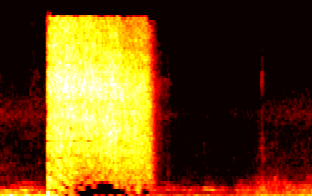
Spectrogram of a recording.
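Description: A model rocket motor igniting and lifting off the pad: a loud, rushing hiss that lasts under a second and cuts off sharply.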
